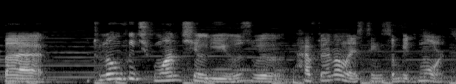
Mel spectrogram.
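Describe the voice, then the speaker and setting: A man's voice: on the high side, sing-song, measured pace, highs cut off. Man, light voice, chatty and hedging gaming commentary, music bed faint. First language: not Chinese. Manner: casual, self-deprecating, hedging with many uhs. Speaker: gaming YouTuber. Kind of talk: speculative game commentary over slides. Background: background music.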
